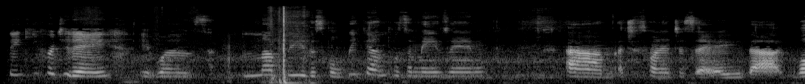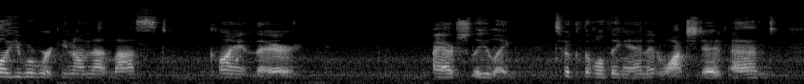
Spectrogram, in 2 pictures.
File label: testimonial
